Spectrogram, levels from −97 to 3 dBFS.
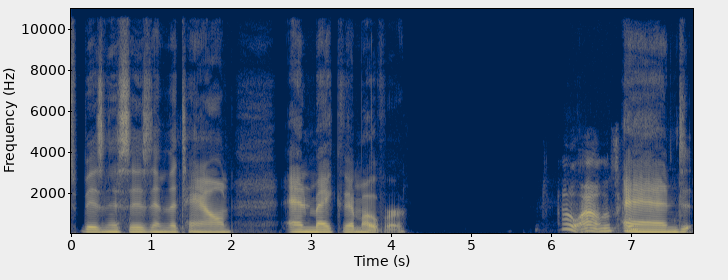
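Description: Throughout this speech the sound is low and sluggish, slowed to 0.69 times its speed and about 6.5 semitones lower, a wrong sample rate consistent with 32 kHz audio played back at 22 kHz.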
